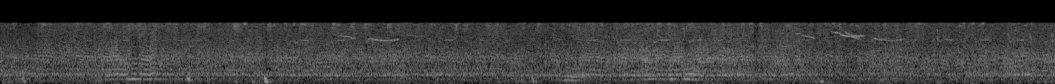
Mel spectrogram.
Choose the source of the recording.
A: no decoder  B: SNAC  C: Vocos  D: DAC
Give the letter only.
A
